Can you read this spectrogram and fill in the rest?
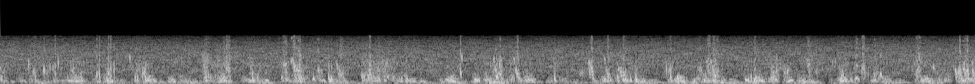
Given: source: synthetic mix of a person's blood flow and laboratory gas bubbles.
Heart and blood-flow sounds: Doppler ultrasound of blood flow; precordium
0.00-0.08 s: bubbles
0.25-0.87 s: bubbles
0.93-1.19 s: bubbles
1.27-1.55 s: bubbles
1.99-2.34 s: bubbles
2.47-2.71 s: bubbles
2.78-3.49 s: bubbles
3.59-4.12 s: bubbles
4.56-4.66 s: bubbles
4.83-5.36 s: bubbles
5.51-5.63 s: bubbles
5.75-6.41 s: bubbles
6.63-6.81 s: bubbles
6.92-7.24 s: bubbles
7.42-7.63 s: bubbles
7.67-7.94 s: bubbles
8.05-8.20 s: bubbles
8.29-8.86 s: bubbles
9.12-9.75 s: bubbles
From the record:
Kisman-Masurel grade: 343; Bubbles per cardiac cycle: rolling drumbeat, 9 or more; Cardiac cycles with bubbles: 100%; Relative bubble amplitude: loud (0.450 to 0.775); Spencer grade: 3 (all of the cardiac periods contain showers or single bubble signals, but not dominating or overriding the cardiac motion signals); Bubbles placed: anywhere in the cardiac cycle

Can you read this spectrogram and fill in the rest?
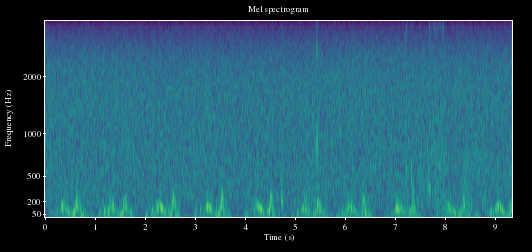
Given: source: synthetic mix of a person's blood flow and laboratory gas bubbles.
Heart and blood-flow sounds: Doppler ultrasound of blood flow; precordium
4.69-4.79 s: bubbles
5.16-5.50 s: bubbles
7.20-7.37 s: bubbles
7.44-8.05 s: bubbles
8.29-8.55 s: bubbles
8.60-8.68 s: bubbles
8.72-8.83 s: bubbles
From the record:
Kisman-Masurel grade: 222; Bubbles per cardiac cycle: several, 3 to 8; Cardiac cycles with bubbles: 10 to 50%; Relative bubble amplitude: moderate (0.250 to 0.450); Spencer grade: 2 (many but less than half of the cardiac periods contain bubble signals, singularly or in groups); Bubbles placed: only in the low amplitude regions of the cardiac cycle

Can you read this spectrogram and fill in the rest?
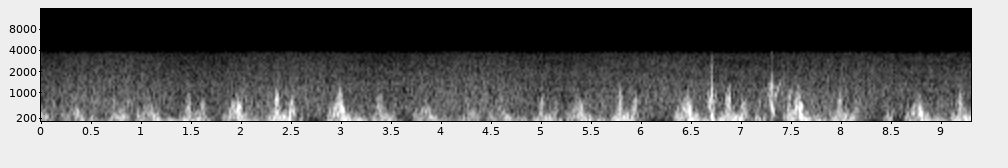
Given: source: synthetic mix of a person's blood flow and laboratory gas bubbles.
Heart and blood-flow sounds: Doppler ultrasound of blood flow; precordium
6.65-6.76 s: bubbles
7.11-7.58 s: bubbles
From the record:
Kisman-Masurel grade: 123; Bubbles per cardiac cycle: 1 to 2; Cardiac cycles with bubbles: 10 to 50%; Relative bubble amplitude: loud (0.450 to 0.775); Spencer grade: 2 (many but less than half of the cardiac periods contain bubble signals, singularly or in groups); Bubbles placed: only in the low amplitude regions of the cardiac cycle

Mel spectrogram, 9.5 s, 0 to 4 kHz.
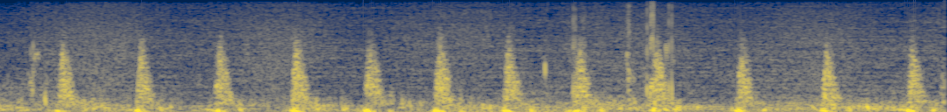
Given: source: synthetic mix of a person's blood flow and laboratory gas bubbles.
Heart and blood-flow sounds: Doppler ultrasound of blood flow; subclavian vein
0.30-0.54 s: bubbles
5.46-5.52 s: bubbles
5.74-5.89 s: bubbles
6.28-6.39 s: bubbles
6.44-6.80 s: bubbles
9.44-9.48 s: bubbles
From the record:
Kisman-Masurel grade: 121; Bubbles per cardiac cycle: 1 to 2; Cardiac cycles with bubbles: 10 to 50%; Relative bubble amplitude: barely perceptible (0.100 to 0.250); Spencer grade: 2 (many but less than half of the cardiac periods contain bubble signals, singularly or in groups); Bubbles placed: anywhere in the cardiac cycle

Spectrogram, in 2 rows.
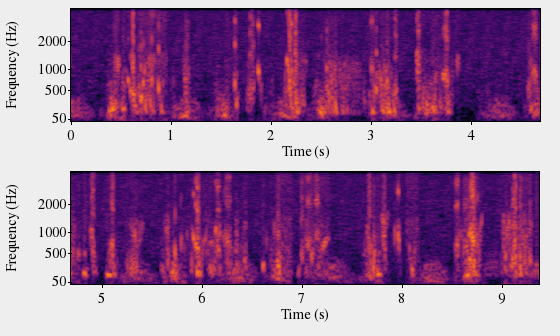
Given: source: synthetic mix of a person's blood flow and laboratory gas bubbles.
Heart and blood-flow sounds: Doppler ultrasound of blood flow; precordium
0.00-0.02 s: bubbles
0.43-0.99 s: bubbles
1.15-1.25 s: bubbles
1.56-1.73 s: bubbles
1.77-1.97 s: bubbles
2.13-2.40 s: bubbles
2.51-3.31 s: bubbles
3.47-3.92 s: bubbles
4.58-5.00 s: bubbles
5.05-5.19 s: bubbles
5.25-5.45 s: bubbles
5.61-6.49 s: bubbles
6.61-6.94 s: bubbles
6.97-7.31 s: bubbles
7.66-7.90 s: bubbles
7.93-8.04 s: bubbles
8.06-8.20 s: bubbles
8.55-9.35 s: bubbles
From the record:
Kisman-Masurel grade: 343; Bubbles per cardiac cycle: rolling drumbeat, 9 or more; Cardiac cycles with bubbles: 100%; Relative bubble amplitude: loud (0.450 to 0.775); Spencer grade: 3 (all of the cardiac periods contain showers or single bubble signals, but not dominating or overriding the cardiac motion signals); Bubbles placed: anywhere in the cardiac cycle

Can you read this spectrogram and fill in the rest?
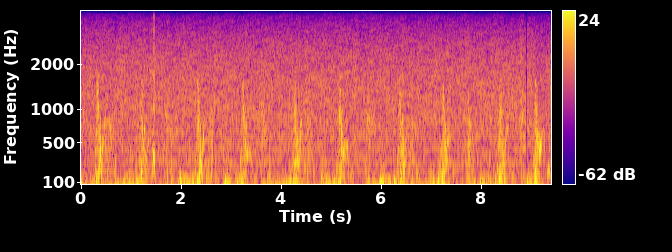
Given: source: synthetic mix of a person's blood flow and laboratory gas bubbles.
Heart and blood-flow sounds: Doppler ultrasound of blood flow; precordium
1.23-1.54 s: bubbles
7.73-7.82 s: bubbles
From the record:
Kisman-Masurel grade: 122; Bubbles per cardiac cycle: 1 to 2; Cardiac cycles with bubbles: 10 to 50%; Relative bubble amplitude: moderate (0.250 to 0.450); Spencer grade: 2 (many but less than half of the cardiac periods contain bubble signals, singularly or in groups); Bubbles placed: anywhere in the cardiac cycle

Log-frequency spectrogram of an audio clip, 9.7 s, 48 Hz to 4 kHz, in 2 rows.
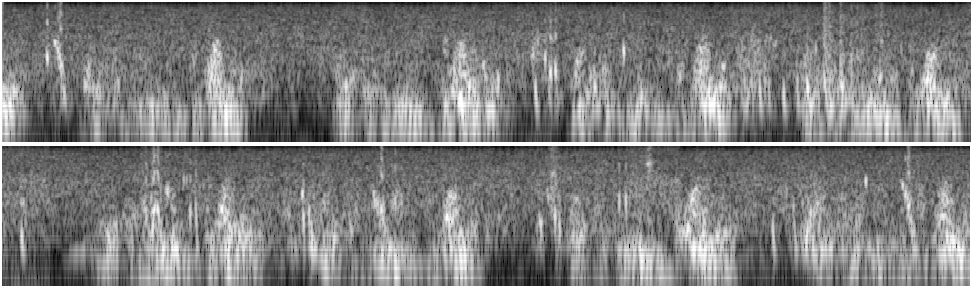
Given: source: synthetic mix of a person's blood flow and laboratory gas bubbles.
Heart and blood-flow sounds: Doppler ultrasound of blood flow; precordium
0.19-0.36 s: bubbles
2.44-2.79 s: bubbles
2.93-3.15 s: bubbles
3.17-3.22 s: bubbles
3.65-4.51 s: bubbles
4.80-5.09 s: bubbles
5.48-5.84 s: bubbles
6.24-6.44 s: bubbles
6.67-6.89 s: bubbles
7.50-7.72 s: bubbles
7.90-8.24 s: bubbles
8.66-9.20 s: bubbles
9.33-9.48 s: bubbles
From the record:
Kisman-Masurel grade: 232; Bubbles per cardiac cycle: several, 3 to 8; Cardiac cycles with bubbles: 50 to 99%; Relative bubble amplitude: moderate (0.250 to 0.450); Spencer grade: 3 (all of the cardiac periods contain showers or single bubble signals, but not dominating or overriding the cardiac motion signals); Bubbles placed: only in the low amplitude regions of the cardiac cycle

